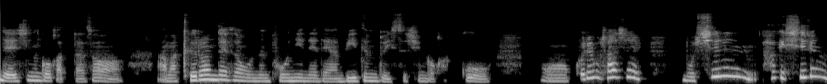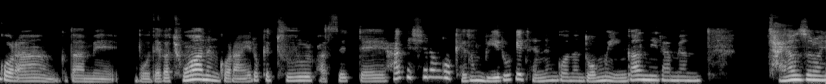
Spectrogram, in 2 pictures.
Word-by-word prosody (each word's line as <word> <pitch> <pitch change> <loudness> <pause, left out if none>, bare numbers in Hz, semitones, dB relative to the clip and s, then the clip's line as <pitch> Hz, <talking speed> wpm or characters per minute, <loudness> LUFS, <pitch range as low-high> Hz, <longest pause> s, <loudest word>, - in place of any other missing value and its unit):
내신 180 +2 +2
것 160 -2 0
같아서 135 -1 -4 0.3
아마 145 0 -2
그런 215 +3 +6
데서 195 -4 +2
오는 150 -2 -3
본인에 155 -2 -2
대한 135 -1 -4
믿음도 155 0 0
있으신 130 +1 -7
것 - - -6
같고. 140 -6 -5 0.5
어 150 -1 -4
그리고 295 +7 +2
사실 320 -2 +3 0.4
뭐 185 -3 -2
싫은 360 - +4
하기 300 -1 -1
싫은 330 +3 +3
거랑 155 - 0
그다음에 135 -6 -5 0.2
뭐 130 -1 -4
내가 150 +3 -2
좋아하는 210 +1 +5
거랑 135 -3 -3
이렇게 185 +5 -4
2 180 +1 -1
봤을 160 -1 -6
때 145 0 -4
하기 305 +4 0
싫은 335 0 -2
것 300 -2 0
계속 180 +4 0
미루게 210 +9 +1
되는 165 +4 -3
거는 170 -3 -4
너무 165 +5 0
인간이라면 185 +1 +1 0.7
자연스러운 205 +2 +5
175 Hz, 320 characters per minute, -23 LUFS, 150-215 Hz, 0.7 s, 그런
